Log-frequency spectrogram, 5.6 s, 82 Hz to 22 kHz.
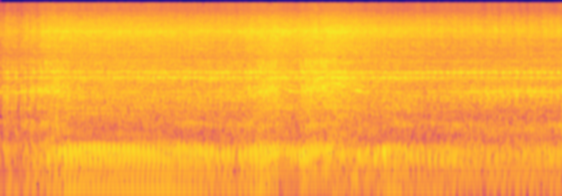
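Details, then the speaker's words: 2008 Can-Am 500 HO EFI twin ATV with CVT drive, after new plugs and AMSOIL fluid changes: even, steady low putter at about 1250 rpm, right where it should be, no misses or knocks; normal idle. "runs really good. Idles right about where it's supposed to, about 1250."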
